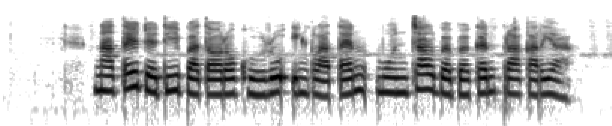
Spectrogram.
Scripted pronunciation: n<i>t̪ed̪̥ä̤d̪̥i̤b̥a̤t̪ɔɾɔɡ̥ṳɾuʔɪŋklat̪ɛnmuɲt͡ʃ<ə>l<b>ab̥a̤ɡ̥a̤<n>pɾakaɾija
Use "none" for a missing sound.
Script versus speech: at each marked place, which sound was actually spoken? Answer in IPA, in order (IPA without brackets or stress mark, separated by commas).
a, a, b, n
